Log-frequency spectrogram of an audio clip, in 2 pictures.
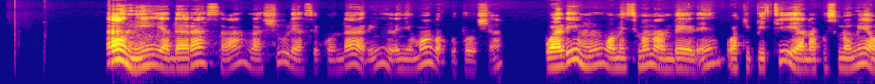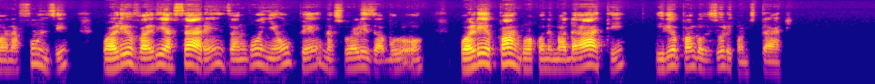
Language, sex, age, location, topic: Swahili, male, 25-35, Dar es Salaam, education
